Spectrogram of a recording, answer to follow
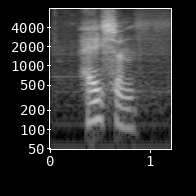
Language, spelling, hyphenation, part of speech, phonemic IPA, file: Dutch, eisen, ei‧sen, verb / noun, /ˈɛi̯sə(n)/, Nl-eisen.ogg
- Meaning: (verb) 1. to demand 2. to claim 3. to require; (noun) plural of eis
